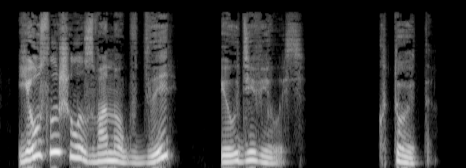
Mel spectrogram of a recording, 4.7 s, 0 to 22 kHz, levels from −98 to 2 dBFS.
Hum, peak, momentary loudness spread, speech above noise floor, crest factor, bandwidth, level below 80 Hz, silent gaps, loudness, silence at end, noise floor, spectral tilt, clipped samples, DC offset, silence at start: none; -2 dBFS; 10 LU; over 74 dB; 16 dB; 16 kHz; -54 dBFS; 1.86-1.90 s, 2.16-2.20 s, 3.07-3.79 s; -17 LUFS; 0.5 s; under -90 dBFS; -6.5 dB/octave; under 0.1%; 0.4%; 0.2 s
